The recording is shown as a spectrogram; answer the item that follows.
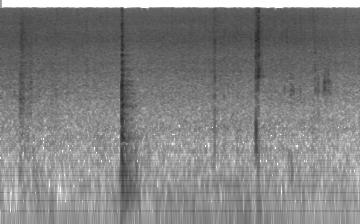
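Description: Eggs and milk fry in a pan with onion, giving a steady, even sizzle with a few brief clicks and taps.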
